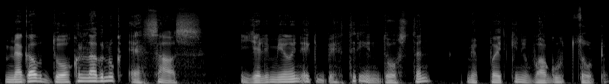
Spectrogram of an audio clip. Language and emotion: Kashmiri, sad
